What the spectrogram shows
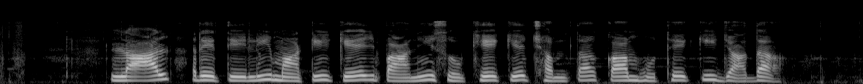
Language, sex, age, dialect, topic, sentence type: Chhattisgarhi, female, 18-24, Central, agriculture, question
